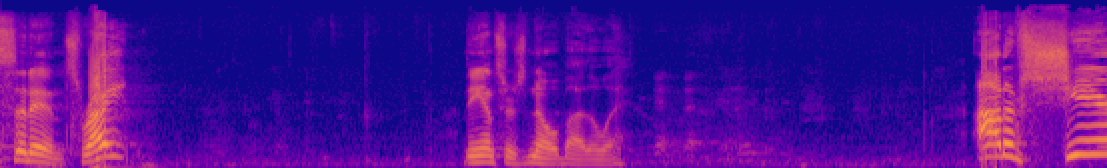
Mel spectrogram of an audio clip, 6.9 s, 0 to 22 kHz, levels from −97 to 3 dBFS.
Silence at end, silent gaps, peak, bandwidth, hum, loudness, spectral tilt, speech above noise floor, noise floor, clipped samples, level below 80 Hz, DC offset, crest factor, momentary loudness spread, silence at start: 0 s; none; -12 dBFS; 19 kHz; none; -27 LUFS; -2 dB/octave; 41 dB; -69 dBFS; under 0.1%; -64 dBFS; under 0.1%; 20 dB; 18 LU; 0 s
